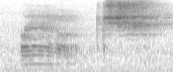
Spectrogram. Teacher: >> This is the underside of my tongue because the tip is pulled back and up. >> There's so much jaw drop here because I'm moving into position for the A vowel. >> You'll see my tongue tip come forward again for that vowel.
